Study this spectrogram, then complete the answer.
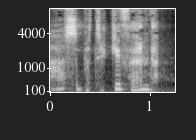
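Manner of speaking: slow, soft whispered plea; pleading whisper. Acted. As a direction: beg it under your breath. Husband pleads for secrecy.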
